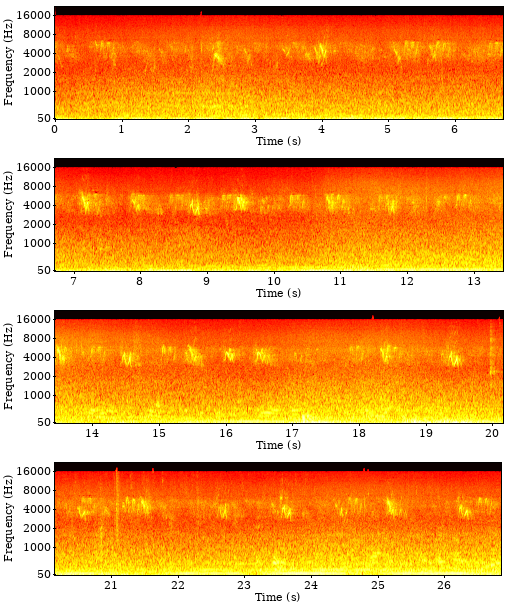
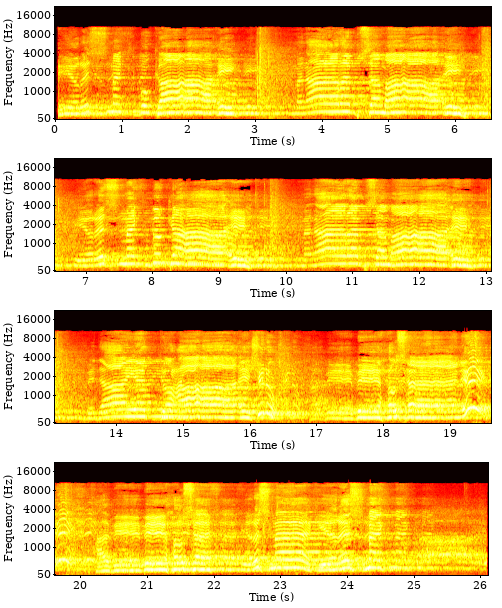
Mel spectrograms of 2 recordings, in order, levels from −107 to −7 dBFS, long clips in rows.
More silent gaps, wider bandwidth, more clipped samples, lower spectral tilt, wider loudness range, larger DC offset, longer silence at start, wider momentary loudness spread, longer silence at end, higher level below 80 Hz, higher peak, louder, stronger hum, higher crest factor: neither; first, 16 kHz vs 11 kHz; neither; about the same, -4 dB/octave vs -3 dB/octave; first, 6 LU vs 2 LU; neither; about the same, 0 s vs 0.05 s; about the same, 10 LU vs 11 LU; about the same, 0 s vs 0 s; first, -24 dBFS vs -54 dBFS; about the same, 0 dBFS vs 0 dBFS; second, -23 LUFS vs -13 LUFS; neither; first, 20 dB vs 14 dB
